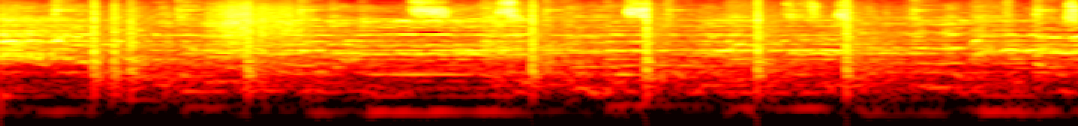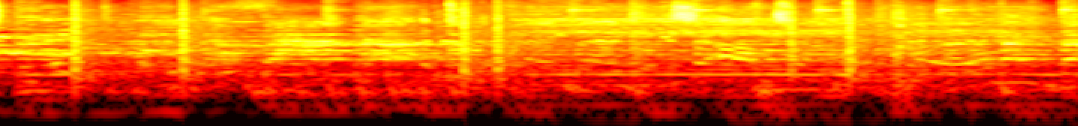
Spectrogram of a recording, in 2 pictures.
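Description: Fireworks going off, with repeated sharp bangs and crackles, heard together with background music.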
